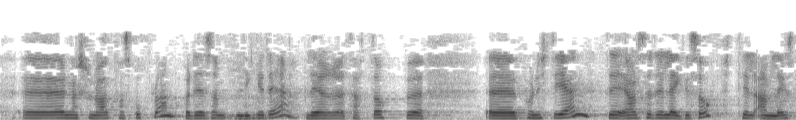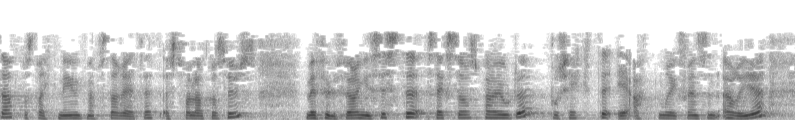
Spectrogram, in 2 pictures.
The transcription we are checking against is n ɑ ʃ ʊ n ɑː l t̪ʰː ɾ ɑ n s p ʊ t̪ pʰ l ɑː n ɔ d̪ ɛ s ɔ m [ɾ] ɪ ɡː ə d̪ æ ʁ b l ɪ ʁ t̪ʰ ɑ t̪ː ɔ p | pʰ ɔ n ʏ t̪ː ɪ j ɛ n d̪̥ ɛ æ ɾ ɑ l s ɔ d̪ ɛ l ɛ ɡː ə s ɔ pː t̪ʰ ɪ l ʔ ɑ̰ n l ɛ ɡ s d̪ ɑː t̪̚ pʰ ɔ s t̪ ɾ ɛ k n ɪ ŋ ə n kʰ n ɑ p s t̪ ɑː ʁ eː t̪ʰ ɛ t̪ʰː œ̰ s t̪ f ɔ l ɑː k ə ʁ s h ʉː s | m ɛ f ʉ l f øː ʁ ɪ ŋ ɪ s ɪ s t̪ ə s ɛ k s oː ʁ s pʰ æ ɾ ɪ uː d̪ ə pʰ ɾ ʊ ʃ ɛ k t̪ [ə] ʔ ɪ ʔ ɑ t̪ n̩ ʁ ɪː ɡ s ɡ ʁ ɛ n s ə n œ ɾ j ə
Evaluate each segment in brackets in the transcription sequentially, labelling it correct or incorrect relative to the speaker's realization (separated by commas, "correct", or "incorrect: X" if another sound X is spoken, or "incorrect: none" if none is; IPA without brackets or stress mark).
incorrect: l, correct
